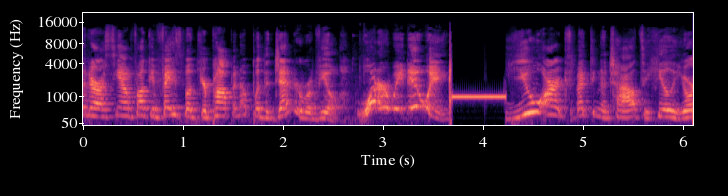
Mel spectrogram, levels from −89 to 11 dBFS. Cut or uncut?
cut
